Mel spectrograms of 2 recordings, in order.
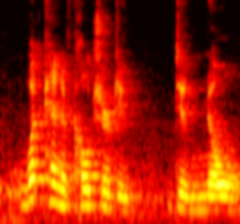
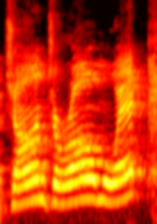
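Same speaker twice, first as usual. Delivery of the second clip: higher, slow mock-stern mother calling out a full name; mock scolding mom; 7 semitones higher, slower than usual. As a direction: play a mom about to scold, drawing out each name. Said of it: "she uses that voice".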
